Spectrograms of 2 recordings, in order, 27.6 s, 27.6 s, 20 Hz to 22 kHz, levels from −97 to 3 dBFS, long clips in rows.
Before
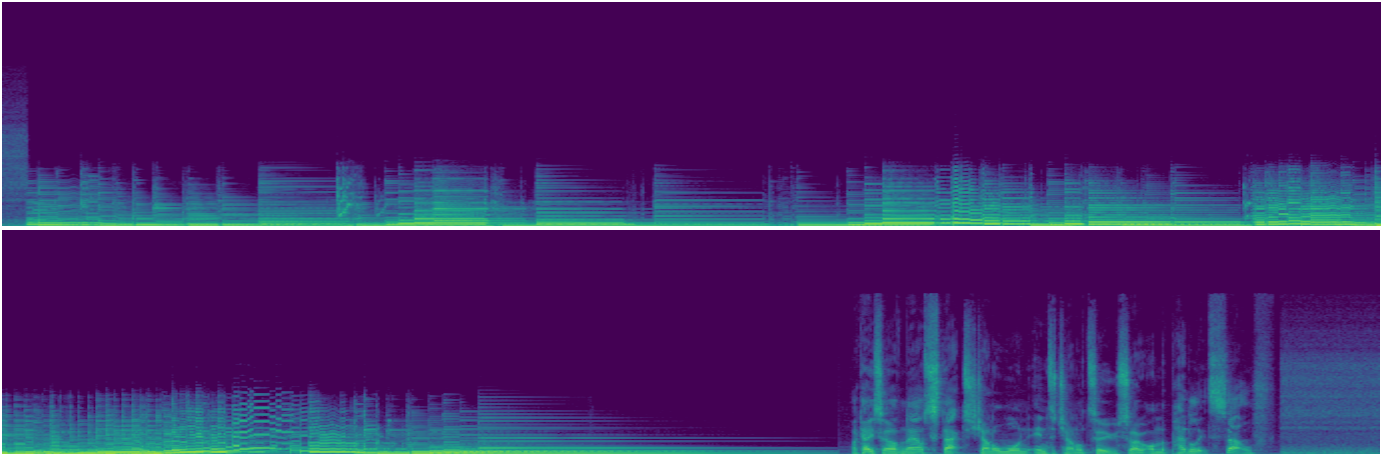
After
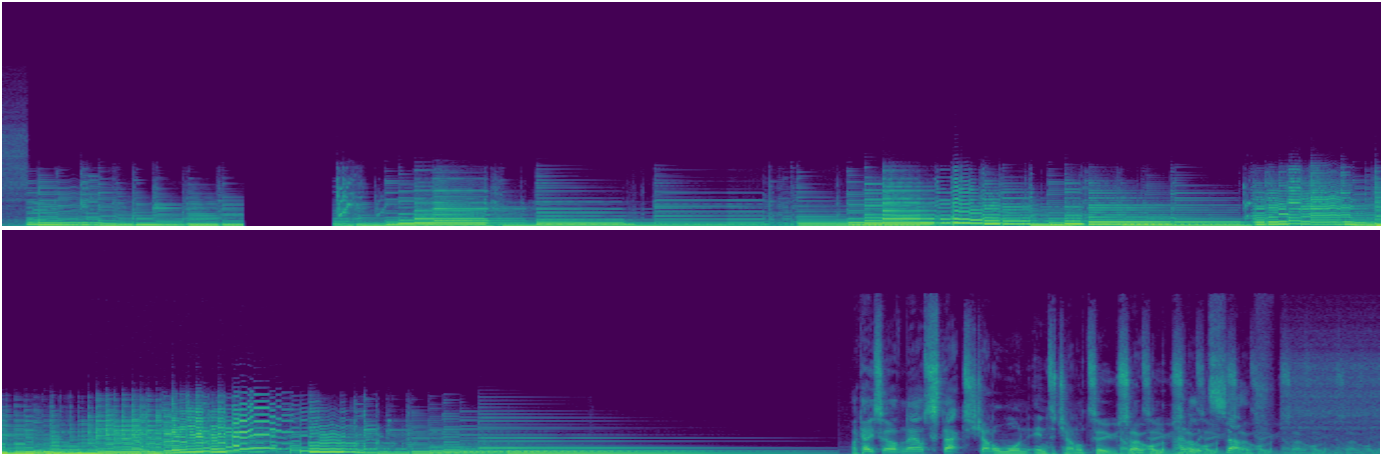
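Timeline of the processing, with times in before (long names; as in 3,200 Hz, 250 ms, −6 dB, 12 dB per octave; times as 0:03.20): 0:02.42–0:03.31: silence
0:07.24–0:09.17: ceiling on every frequency bin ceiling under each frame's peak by 12 dB
0:12.87–0:13.43: tilt shelving filter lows −8 dB, about 1,300 Hz
0:14.58–0:16.52: drawn EQ curve 110 Hz 0 dB, 160 Hz −9 dB, 2,300 Hz +10 dB, 4,900 Hz +8 dB, 10,000 Hz +11 dB
0:17.20–0:18.84: low-shelf EQ 310 Hz −10.5 dB
0:22.39–0:23.70: Bessel high-pass filter 370 Hz
0:24.41–0:25.39: delay throw 540 ms, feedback 60%, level −6 dB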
